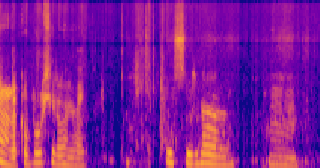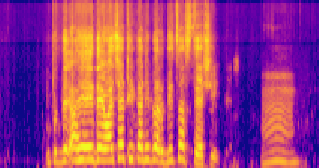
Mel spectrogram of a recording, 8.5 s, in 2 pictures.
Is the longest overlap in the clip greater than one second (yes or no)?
no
